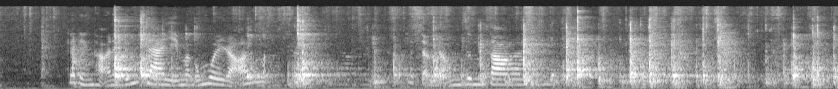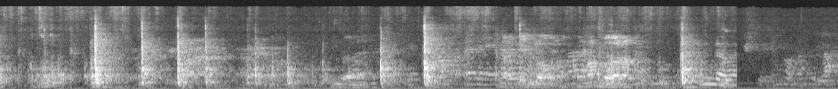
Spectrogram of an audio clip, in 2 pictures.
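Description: A plastic brush disc knocks and clicks against a floor scrubber.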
